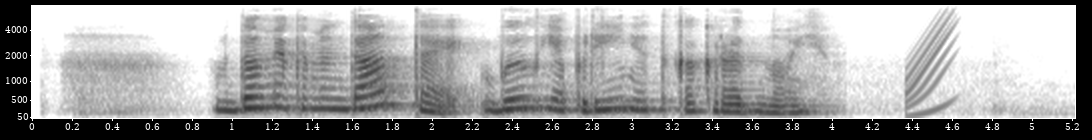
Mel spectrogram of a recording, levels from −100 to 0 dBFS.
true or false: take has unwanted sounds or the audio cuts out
true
